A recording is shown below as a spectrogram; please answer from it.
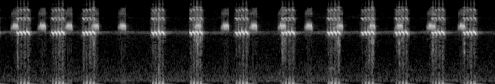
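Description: A cricket chirps close by in quick, high, ringing pulses, some single and some doubled.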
